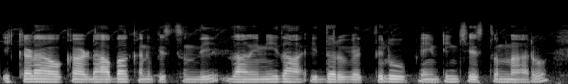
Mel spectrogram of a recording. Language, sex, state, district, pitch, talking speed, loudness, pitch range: Telugu, male, Telangana, Mahabubabad, 120 Hz, 105 wpm, -19 LUFS, 115-125 Hz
